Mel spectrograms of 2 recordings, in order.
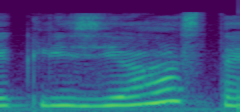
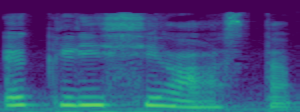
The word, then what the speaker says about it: Экклесиаста: Еще одна книга очень интересная, которую читали наши предки, которая была своеобразной книгой наставления, это книга «Экклезиаста» или «Экклесиаста», по-разному произносят это слово.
